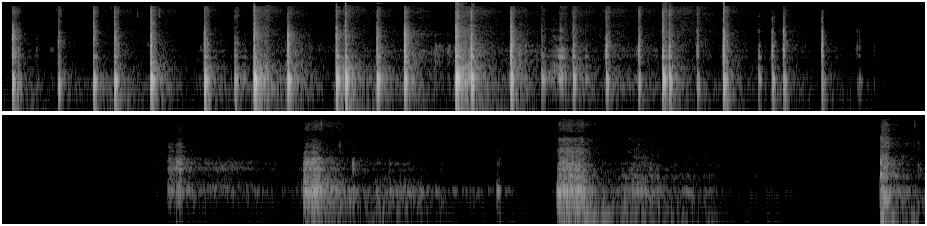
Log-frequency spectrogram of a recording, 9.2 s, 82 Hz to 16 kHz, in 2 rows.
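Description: Fingertips tap on the hard cover of an old thrift-store copy of *The Man in the Iron Mask*. About four seconds of rapid, dry, hollow knocks centered around 420 Hz die out almost instantly. After a pause, a few softer, scattered taps follow.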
